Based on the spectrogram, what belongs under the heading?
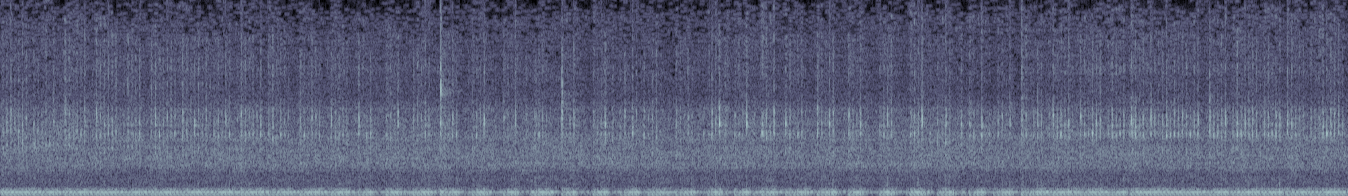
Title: Cobalt SS rough idle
